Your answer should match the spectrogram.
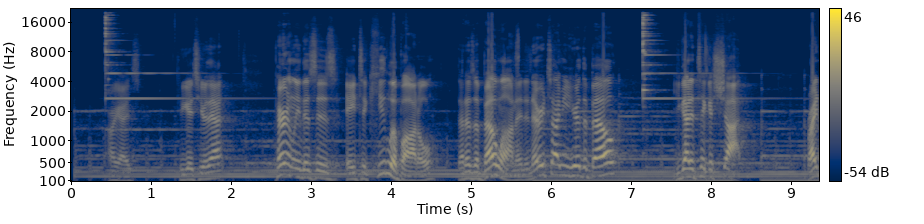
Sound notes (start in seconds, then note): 0.4 bell ringing; 7.1 bell ringing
